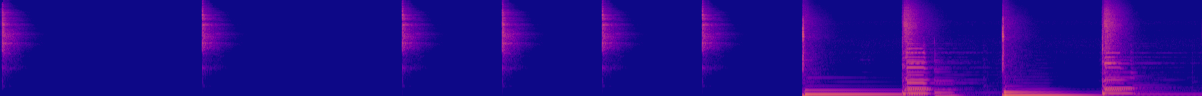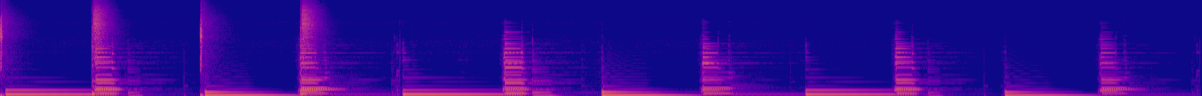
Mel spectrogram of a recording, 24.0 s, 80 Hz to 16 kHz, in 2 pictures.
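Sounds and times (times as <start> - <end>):
jazz guitar ballad figure: 8.2 - 19.5, 20.1 - 21.5.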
